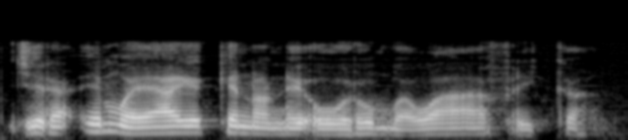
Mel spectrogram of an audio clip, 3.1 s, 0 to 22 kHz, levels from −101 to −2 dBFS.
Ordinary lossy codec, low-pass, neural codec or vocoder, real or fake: none; 7.2 kHz; codec, 16 kHz, 2 kbps, FunCodec, trained on LibriTTS, 25 frames a second; fake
